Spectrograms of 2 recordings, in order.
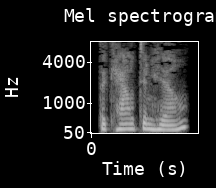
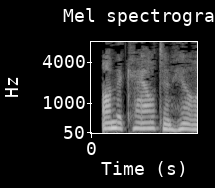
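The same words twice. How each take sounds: First: "The Calton Hill?" repeated with a rising end; questioning echo. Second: Said in the usual way. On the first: A narrator's reading. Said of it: "repeated Mister Nicholson".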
